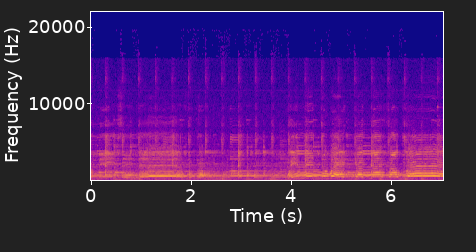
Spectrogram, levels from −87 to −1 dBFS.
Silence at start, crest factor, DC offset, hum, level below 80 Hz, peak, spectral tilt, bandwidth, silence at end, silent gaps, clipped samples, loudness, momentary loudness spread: 0 s; 14 dB; under 0.1%; none; -56 dBFS; -14 dBFS; -2 dB/octave; 17 kHz; 0 s; none; under 0.1%; -28 LUFS; 11 LU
